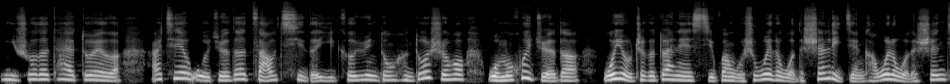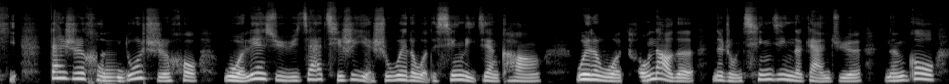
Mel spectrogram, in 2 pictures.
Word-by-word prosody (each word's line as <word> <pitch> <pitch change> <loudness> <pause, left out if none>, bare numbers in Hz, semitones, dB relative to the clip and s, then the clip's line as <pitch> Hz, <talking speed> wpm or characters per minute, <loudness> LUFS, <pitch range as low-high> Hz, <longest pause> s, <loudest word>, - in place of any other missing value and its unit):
你 220 -1 -1
说 235 +4 -2
得 230 0 +2
太 230 -2 -1
对 210 -2 0
了。 175 -2 0 0.3
而 235 +2 -1
且 275 +3 +1
我 195 -8 +1
觉 190 +2 0
得 240 +2 +1
早 205 -3 -1
起 210 -2 -4
的 145 -2 -2
一 165 -1 -5
个 195 +3 -1
运 210 -1 +1
动， 200 0 -2
很 200 -1 -4
多 285 +8 +2
时 230 -7 +1
候 230 0 +1 0.2
我 190 -1 +7
们 190 +3 +4
会 300 +5 +3
觉 165 -8 +1
得 180 +1 0 0.2
我 220 +4 +7
有 245 -8 +6
这 185 +6 -2
个 195 0 0
锻 225 +2 +1
炼 195 -2 +1
习 175 -2 -3
惯， 185 +3 0
我 155 - -3
是 205 +6 -4
为 240 +3 +4
了 205 -3 0
我 155 -4 -1
的 160 - -8
生 265 +10 +1
理 240 - +2
健 145 -2 -4
康、 165 +4 -5
为 235 - +6
了 220 - +4
我 155 - -1
的 - - -5
身 220 +7 0
体， - - -12 0.3
但 295 -1 +2
是 265 -1 +1
很 170 -9 -2
多 265 +6 +1
时 170 - -3
候 180 -1 -2 0.2
我 180 -4 +5
练 255 +9 +3
习 225 -5 -5
瑜 180 -1 -3
伽， 225 +5 -2
其 195 -4 -3
实 220 +3 -4
也 195 - -3
是 160 +4 -5
为 210 +2 +2
了 180 -3 0
我 - - -1
的 165 - -10
心 215 +7 +1
理 175 -6 0
健 165 -2 -3
康， 160 0 -3 0.3
为 235 0 +8
了 220 -2 +5
我 165 -4 +1
头 180 +4 -2
脑 255 -8 +3
的 150 -3 -1
那 195 - -3
种 160 -3 -4
清 230 +7 -2
静 225 -3 -1
的 170 - -1
感 155 -4 -3
觉。 155 +2 -3 0.2
能 175 +3 -1
够 240 -1 +1
195 Hz, 280 characters per minute, -19 LUFS, 170-230 Hz, 0.3 s, 为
